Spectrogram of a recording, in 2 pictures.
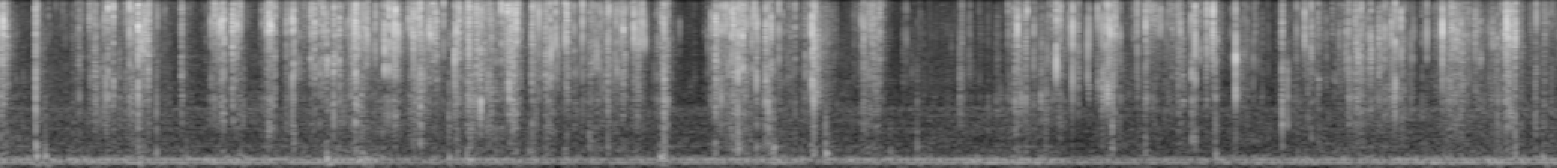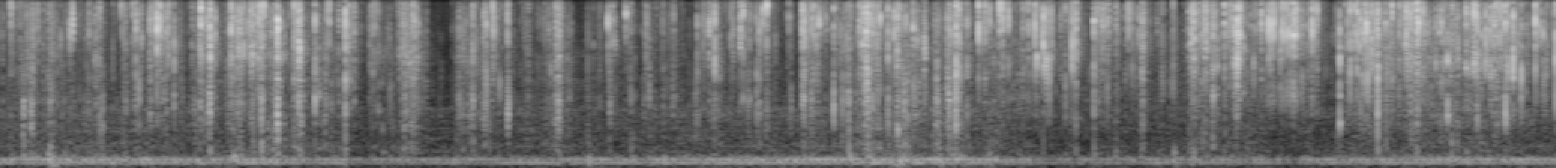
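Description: Clear plastic wrapping crinkling and crackling as hands work it off a cardboard film-frame card, a dense, irregular run of crackles.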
